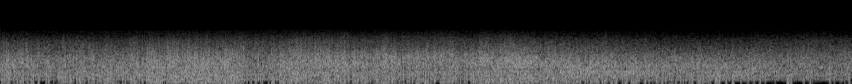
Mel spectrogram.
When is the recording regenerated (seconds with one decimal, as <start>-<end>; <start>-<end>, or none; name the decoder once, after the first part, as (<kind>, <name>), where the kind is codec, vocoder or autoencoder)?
0.5-1.2 (vocoder, Vocos); 3.7-8.5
